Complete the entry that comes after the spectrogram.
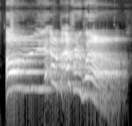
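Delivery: high, echoing magic voice; booming great head. Acted. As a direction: loom over them, everywhere at once.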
